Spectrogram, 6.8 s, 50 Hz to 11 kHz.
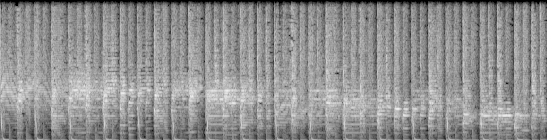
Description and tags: TR LOOP - 0512
goa goa-trance goatrance loop psy psy-trance psytrance trance
goa, goa-trance, goatrance, loop, psy, psy-trance, psytrance, trance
